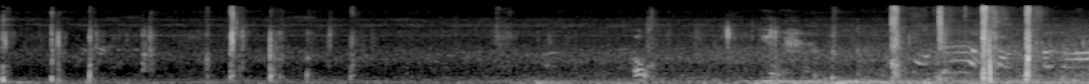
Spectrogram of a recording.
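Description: Outdoor ambience: a low rumble that grows louder in the second half, with scattered light clicks and taps, the sharpest ones near the end.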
